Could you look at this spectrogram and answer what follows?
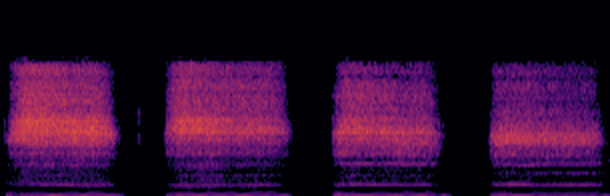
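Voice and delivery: soft Z buzzed through a clenched smile; buzzing Z, teeth clenched. Shown as a demonstration. Singing teacher demonstrates the Z with clenched teeth, soft buzz. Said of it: "mâchoire serrée ... en souriant".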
